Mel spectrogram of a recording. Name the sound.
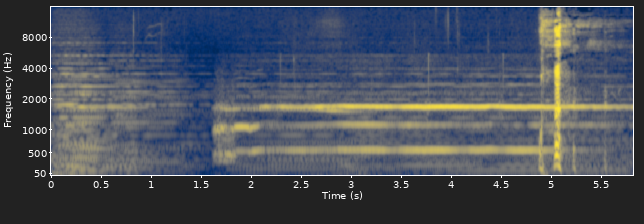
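dog howling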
